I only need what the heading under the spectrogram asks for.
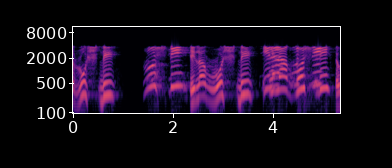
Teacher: شین میں کیا ہے منہ میں آواز پھیل گئی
